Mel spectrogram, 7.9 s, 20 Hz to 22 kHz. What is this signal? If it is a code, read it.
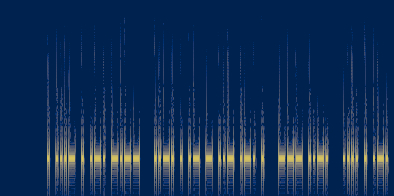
Morse code, heard as a keyed tone, about 28 wpm, 700 Hz. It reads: EVERY FEATURE OF HER
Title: Sentences from Top 1000 Words - Review Part 5 - 28wpm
